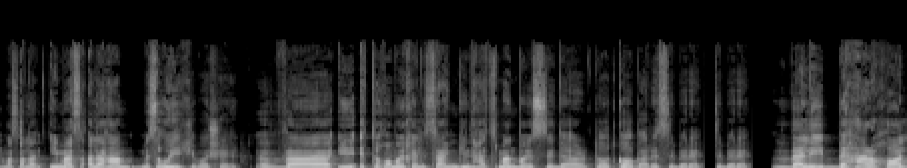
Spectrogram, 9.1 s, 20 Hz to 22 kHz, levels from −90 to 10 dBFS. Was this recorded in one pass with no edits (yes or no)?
no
